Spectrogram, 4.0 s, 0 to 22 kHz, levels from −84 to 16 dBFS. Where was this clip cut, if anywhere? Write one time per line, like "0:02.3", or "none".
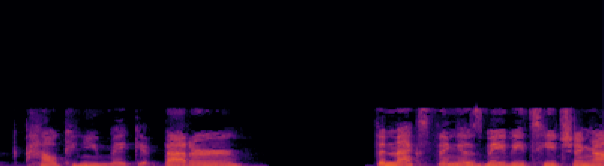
none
